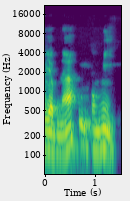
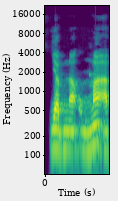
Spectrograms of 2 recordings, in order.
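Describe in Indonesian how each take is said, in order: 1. Kata terakhir diakhiri dengan vokal 'i'. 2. Kata terakhir diakhiri dengan vokal 'a'. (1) "ummi itu dibaca kasroh" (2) "dibaca fathah"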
